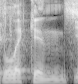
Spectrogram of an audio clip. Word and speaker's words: Merzlikins: Did you guys know that Elvis Merzlifskins was picked by the fifth round pick? Oh, that's my pronunciation, not Haroon's, by the way. Picked by the fifth round pick. – Merzlikins.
